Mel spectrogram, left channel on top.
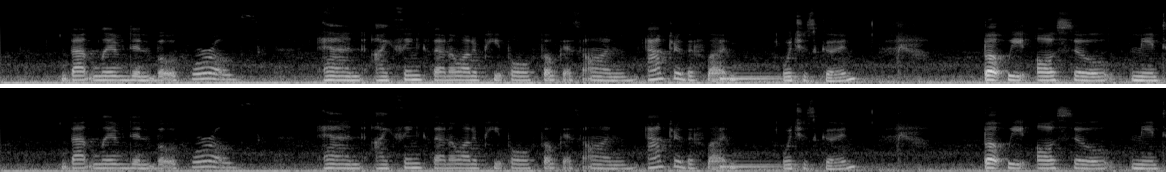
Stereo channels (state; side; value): quieter; right; 5.3 dB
